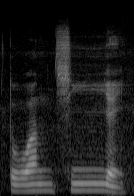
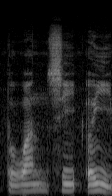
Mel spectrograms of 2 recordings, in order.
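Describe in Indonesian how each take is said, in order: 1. Vokal akhirnya adalah e biasa. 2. Vokal akhirnya adalah ui meluncur. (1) "berubah jadi e" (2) "bukan tuan si ei"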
